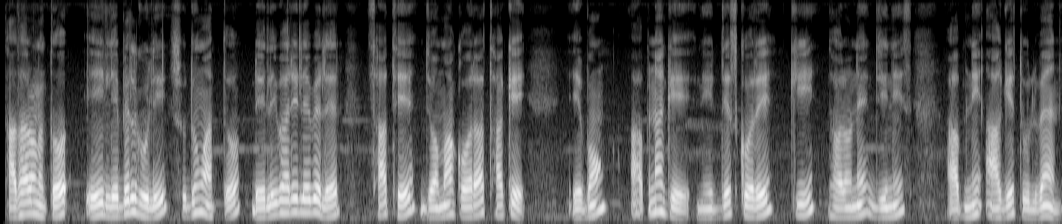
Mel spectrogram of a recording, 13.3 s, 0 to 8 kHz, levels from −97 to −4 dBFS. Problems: background sounds at intervals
